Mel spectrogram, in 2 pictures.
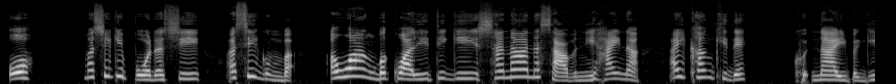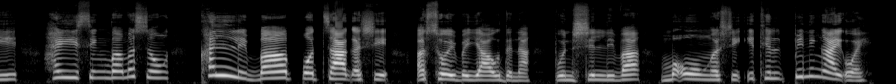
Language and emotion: Manipuri, surprised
